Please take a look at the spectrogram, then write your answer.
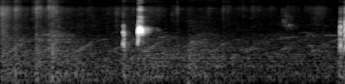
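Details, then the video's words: A Red-vented bulbul gives a few short, bright notes, with a quick pair near the middle and another burst at the end, and quiet background between. "Red vented bulbul / bulbul bird's sound"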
